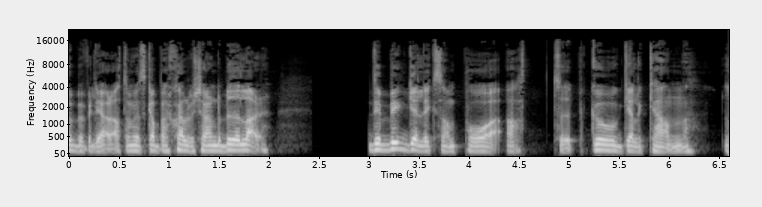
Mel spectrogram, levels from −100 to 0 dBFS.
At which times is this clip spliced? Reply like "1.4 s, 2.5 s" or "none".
none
